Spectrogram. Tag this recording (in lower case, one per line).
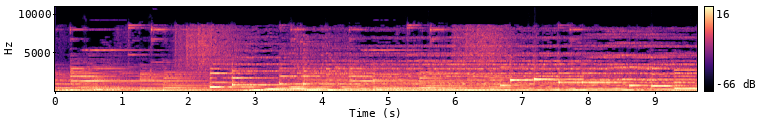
music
